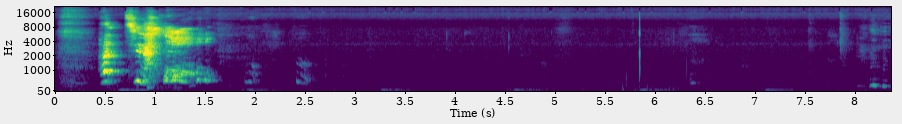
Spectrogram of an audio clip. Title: baby funny sneezing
